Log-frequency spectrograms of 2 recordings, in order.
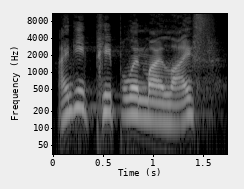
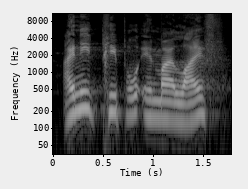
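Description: Both takes have the same delivery.

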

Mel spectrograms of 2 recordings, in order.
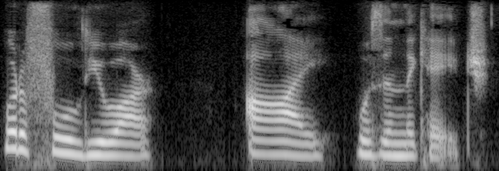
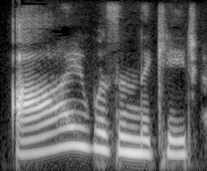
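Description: First: Lowered voice, slowing on the correction; impatient tiger. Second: Tiger's line echoed in lighter confusion; muddled jackal. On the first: Tiger correcting the muddled jackal, impatient and low. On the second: Jackal wrongly repeating the tiger's words, muddled. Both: A narrator's reading.

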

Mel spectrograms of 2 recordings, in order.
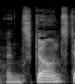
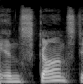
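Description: First: Ensconced with a long O, en-SKOHNST; alternative pronunciation. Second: Ensconced with a short open O, en-SKONST; alternative pronunciation. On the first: Shown as a demonstration. Host taking up co-host's joking version, Ensconced as en-SKOHNST. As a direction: say Ensconced with the vowel of stone. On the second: Real, not acted. Host describing the stone in the chair, ensconced as en-SKONST. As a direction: say ensconced with the vowel of gone. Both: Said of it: "Or ensconced, we don't know".

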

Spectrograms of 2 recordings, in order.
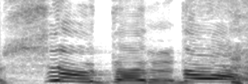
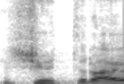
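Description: First: Very high, loud, drawn-out scream; background yelling. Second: Higher order breaking into laughter; retold order. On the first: Retold or imitated. Prankster playing the victim in the background, hysterical scream. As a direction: wail it hysterically at full volume. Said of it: "in the background yelling". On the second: Rattled doctor orders paramedics, laughing retold command. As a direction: imitate a doctor's command through amusement. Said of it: "Ralph goes".

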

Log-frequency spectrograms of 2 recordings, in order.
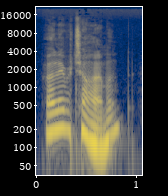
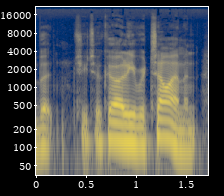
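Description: First: High rising disbelieving "Early retirement?"; surprised question. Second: Said in the usual way. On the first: Acted. Sally incredulous at the news.

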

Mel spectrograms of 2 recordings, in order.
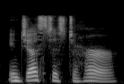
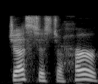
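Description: First: Said in the usual way. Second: Loud, higher echo with a rising end; exclaimed protest, sharply louder; indignant cry. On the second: A narrator's reading. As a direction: throw the words back as an outcry. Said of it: "cried Edgar".

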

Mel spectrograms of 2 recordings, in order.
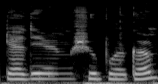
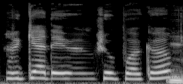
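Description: First: Distant, off-mic voice; far from mic. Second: Repeated closer to the mic, slower; closer, louder. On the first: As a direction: speak from too far away. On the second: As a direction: lean in and say it again clearly. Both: Real, not acted. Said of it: "t'es loin du micro".

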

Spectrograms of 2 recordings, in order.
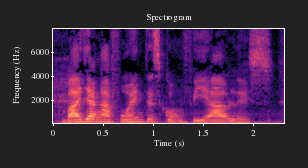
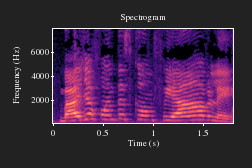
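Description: First: Vayan a fuentes confiables, drawn out slowly word by word; slow emphatic plea. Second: Vaya a fuentes confiables, stretched out slowly; slow emphatic advice. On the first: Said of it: "por favor". (ruega despacio, marcando cada palabra: vayan a fuentes confiables) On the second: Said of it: "si usted quiere de verdad". (aconseja despacio y marcado: vaya a fuentes confiables) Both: Shown as a demonstration.

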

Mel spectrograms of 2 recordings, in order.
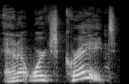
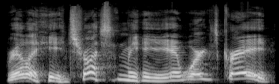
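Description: First: Said in the usual way. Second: High, slow, laughing emphasis on great; emphatic insistence. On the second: Real, not acted. Teacher assuring listeners it really works, emphatic. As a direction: sell it hard, stretching great.

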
